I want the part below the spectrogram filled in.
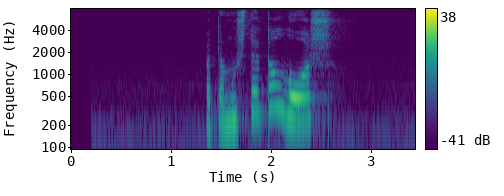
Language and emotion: Russian, angry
